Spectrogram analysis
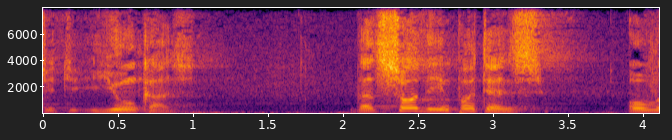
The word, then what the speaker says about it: Junkers: It is written Junkers, but they pronounced pronounce it Junkers.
